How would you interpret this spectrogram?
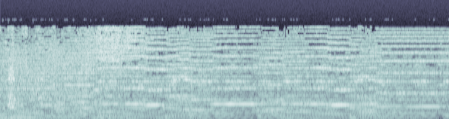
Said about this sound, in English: it's this confounded dog.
